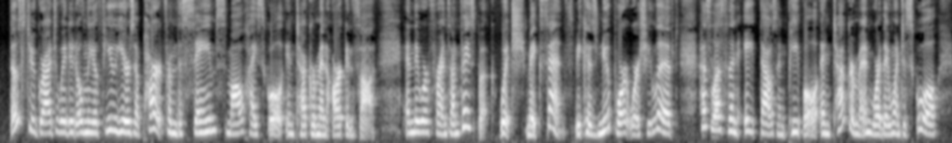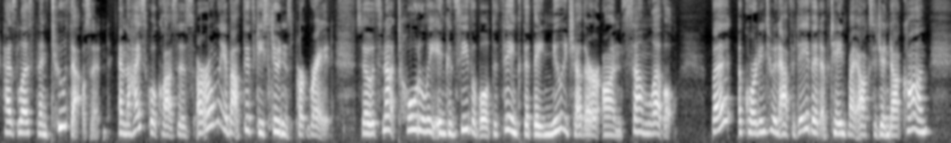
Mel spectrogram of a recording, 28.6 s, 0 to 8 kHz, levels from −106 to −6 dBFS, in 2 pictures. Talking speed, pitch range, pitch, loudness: 170 wpm, 205-265 Hz, 225 Hz, -14 LUFS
